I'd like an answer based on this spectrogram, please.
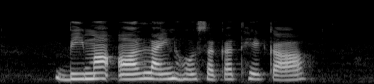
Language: Chhattisgarhi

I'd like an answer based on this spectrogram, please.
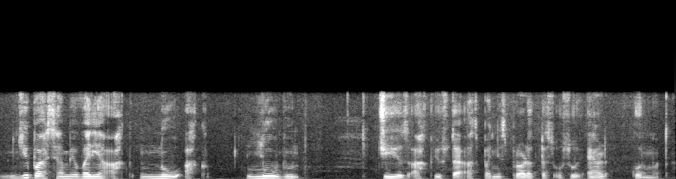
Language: Kashmiri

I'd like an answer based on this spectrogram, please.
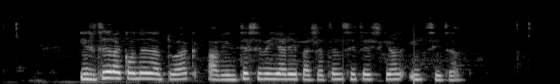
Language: Basque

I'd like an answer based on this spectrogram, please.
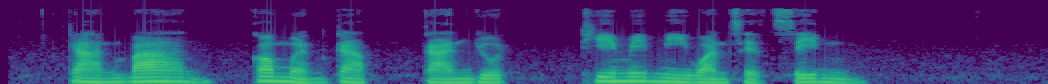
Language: Thai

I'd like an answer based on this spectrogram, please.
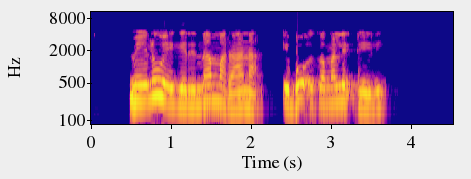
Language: Tem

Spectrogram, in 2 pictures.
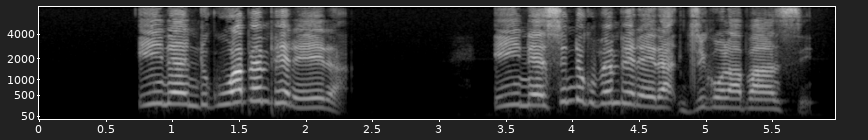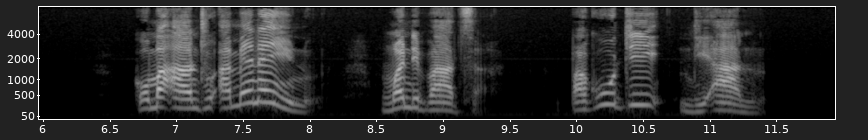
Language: Nyanja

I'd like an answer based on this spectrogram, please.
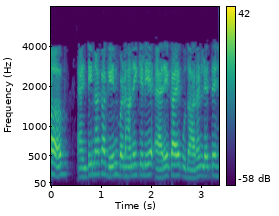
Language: Hindi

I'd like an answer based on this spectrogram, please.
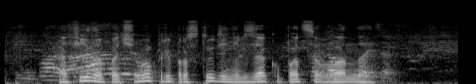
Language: Russian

